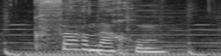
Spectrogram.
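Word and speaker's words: Kfar Nahum: général de son ministère en hébreu kernaum veut dire village du réconfort on le prononce kfarnarum quel endroit idéal pour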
